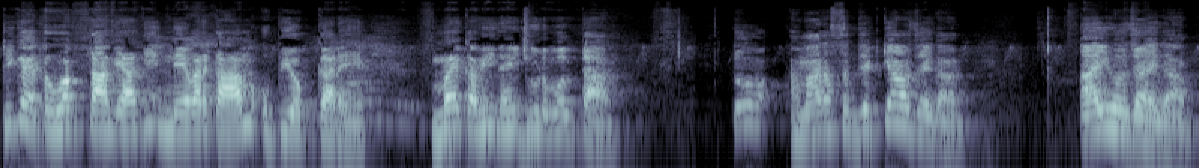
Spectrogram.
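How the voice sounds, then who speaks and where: A woman's voice: medium pitch, lively intonation, normal speed, a bit bright. A woman teaching a translation lesson, explaining each step, asking and answering her own questions, and spelling out words letter by letter. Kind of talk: Hindi-to-English translation lesson.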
